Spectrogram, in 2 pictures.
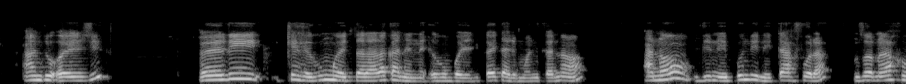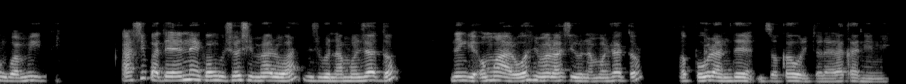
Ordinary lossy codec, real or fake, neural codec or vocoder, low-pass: Opus, 16 kbps; real; none; 7.2 kHz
